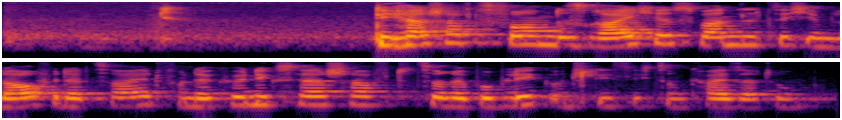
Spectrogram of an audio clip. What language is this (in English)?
German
